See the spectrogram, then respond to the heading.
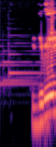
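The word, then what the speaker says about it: grow: और ध्यान रखना है इसको ग्राउ नहीं पढ़ना है इसको ग्रो ही पढ़ना है ठीक ऑन मतलब होता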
